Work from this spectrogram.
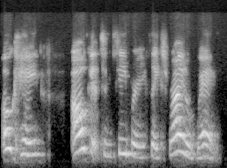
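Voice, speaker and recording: A woman's voice: high-pitched, expressive, moderate pace, dull audio. A woman playing a grateful, chirpy shopper in an old-time style radio commercial.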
